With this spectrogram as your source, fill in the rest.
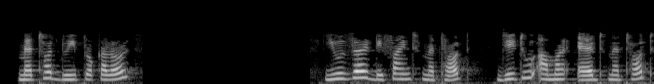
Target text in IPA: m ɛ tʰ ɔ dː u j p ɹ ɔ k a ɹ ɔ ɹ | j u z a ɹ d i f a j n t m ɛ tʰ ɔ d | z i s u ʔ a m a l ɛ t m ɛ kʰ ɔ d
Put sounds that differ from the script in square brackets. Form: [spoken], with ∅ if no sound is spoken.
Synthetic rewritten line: m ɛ tʰ ɔ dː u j p ɹ ɔ k a ɹ ɔ ɹ | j u z a ɹ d i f a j n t m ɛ tʰ ɔ d | z i [t] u ʔ a m a [ɹ] ɛ [d] m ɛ [tʰ] ɔ d

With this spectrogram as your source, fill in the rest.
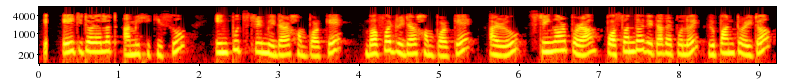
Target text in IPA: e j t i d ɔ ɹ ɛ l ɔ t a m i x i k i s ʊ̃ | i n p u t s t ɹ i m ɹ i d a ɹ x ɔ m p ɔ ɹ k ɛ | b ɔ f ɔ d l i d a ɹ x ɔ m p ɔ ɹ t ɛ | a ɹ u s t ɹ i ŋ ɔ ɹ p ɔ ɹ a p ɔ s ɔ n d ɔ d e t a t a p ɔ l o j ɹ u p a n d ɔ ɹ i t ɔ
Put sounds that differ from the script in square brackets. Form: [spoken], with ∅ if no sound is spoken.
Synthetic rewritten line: e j t i [t] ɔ ɹ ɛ l ɔ t a m i x i k i s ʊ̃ | i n p u t s t ɹ i m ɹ i d a ɹ x ɔ m p ɔ ɹ k ɛ | b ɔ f ɔ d [ɹ] i d a ɹ x ɔ m p ɔ ɹ [k] ɛ | a ɹ u s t ɹ i ŋ ɔ ɹ p ɔ ɹ a p ɔ s ɔ n d ɔ d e t a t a p ɔ l o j ɹ u p a n [t] ɔ ɹ i t ɔ

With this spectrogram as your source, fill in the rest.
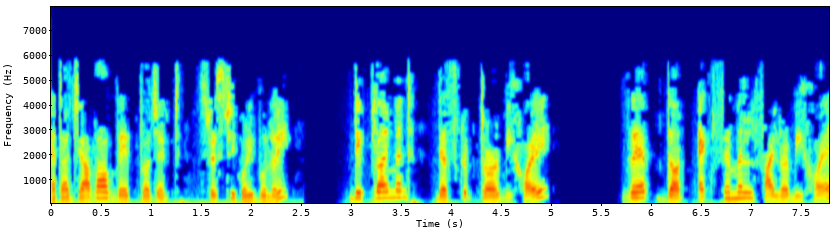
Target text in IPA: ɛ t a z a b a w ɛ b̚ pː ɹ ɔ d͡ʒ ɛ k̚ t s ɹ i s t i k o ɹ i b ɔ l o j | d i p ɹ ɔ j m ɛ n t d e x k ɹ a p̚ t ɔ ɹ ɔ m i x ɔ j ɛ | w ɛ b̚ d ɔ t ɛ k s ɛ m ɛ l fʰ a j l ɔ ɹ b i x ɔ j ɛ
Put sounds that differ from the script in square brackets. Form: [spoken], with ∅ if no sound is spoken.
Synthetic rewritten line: ɛ t a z a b a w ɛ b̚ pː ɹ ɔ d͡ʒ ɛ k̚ t s ɹ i s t i k o ɹ i b ɔ l o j | d i p [l] ɔ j m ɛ n t d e [s] k ɹ [i] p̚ t ɔ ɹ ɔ [b] i x ɔ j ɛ | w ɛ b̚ d ɔ t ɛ k s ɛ m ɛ l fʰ a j l ɔ ɹ b i x ɔ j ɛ

